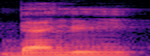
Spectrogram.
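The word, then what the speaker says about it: dengue: एज a carrier of डेंगू। अब देखिए एक और फीवर होता है डेंगू फीवर, का नाम सुना होगा आपने, डेंगू भी बोलते हैं और डेंगी, ठीक है, मैं इसका प्रोनाउंसिएशन डेंगी कर रहा हूँ, ठीक है।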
